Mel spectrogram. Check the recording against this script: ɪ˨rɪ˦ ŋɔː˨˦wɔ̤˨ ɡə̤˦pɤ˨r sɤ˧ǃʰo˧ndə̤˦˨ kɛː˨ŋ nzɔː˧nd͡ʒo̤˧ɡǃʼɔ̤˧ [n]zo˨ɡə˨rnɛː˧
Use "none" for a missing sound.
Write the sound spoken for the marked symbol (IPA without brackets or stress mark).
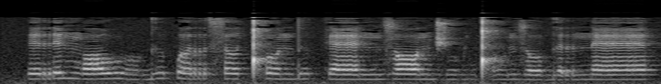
n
